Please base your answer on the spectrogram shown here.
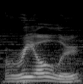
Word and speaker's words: Riolu: It's Riolu.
